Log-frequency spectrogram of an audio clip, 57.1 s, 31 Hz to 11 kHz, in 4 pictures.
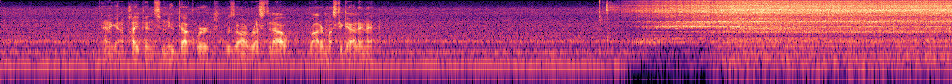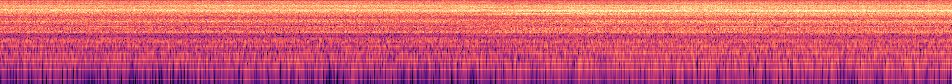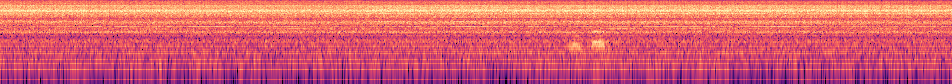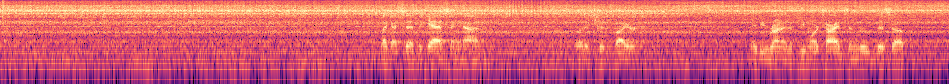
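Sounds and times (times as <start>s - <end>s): inducer motor clicking on: 8.9s - 20.2s, 41.2s - 43.4s
motor running with squeak: 9.4s - 57.0s.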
